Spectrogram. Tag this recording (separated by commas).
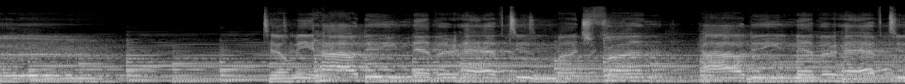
Music, Musical instrument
